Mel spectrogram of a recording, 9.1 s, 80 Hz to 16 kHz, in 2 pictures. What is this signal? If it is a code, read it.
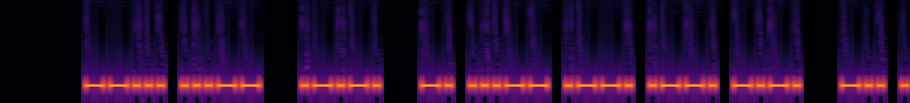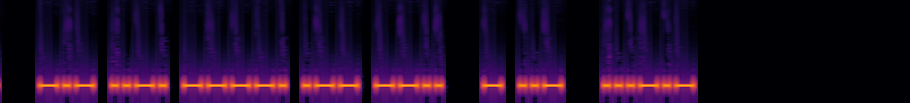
Morse code, heard as a keyed tone, about 40 wpm, 700 Hz. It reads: 73 <AR> N3PPC DE KF9WZ TU <SK>
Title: K1USN SST QSO Practice 40wpm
